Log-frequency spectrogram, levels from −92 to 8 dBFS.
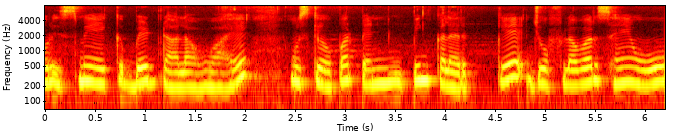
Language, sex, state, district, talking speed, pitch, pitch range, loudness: Hindi, female, Himachal Pradesh, Shimla, 165 wpm, 235 Hz, 215-250 Hz, -17 LUFS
